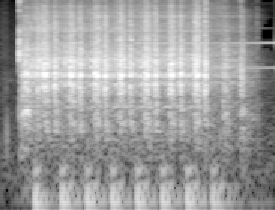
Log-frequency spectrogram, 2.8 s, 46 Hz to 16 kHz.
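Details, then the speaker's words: Honda 300 EX ATV after a wiring fire melted harness wires, powered by a jump pack: even starter cranking at four to five pulses a second that never fires. Still no spark. "And I tested it and we still have no spark."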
